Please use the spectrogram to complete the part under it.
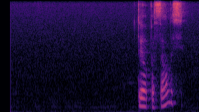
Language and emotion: Russian, neutral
